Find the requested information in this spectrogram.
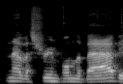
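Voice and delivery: hammed-up Australian accent; a cheesy Aussie Australian accent; bad Aussie accent. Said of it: "we're gonna do some bad Aussie accents".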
